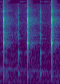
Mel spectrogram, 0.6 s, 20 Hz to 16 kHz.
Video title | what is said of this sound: Secrets of Jaguar XK8 Ep 110 Wash & Pump | if you shake it you can hear the float which is in here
